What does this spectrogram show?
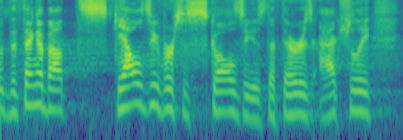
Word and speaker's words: Scalzi: Okay, so the thing about Scalzi versus Scalzi is that there is actually a deep and bitter family divide about which is Scalzi and which is Scalzi.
